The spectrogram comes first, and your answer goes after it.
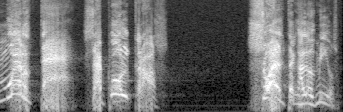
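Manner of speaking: high, drawn-out thunderous shout; imagine God ordering the graves open; voice of command. Acted. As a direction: bellow it as a divine command. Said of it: "con voz de mando. Ah, ¿qué será esa voz?".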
